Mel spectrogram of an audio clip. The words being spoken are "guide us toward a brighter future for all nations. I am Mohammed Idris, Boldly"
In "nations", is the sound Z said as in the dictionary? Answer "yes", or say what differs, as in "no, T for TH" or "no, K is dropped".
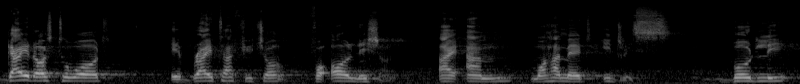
no, Z is dropped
